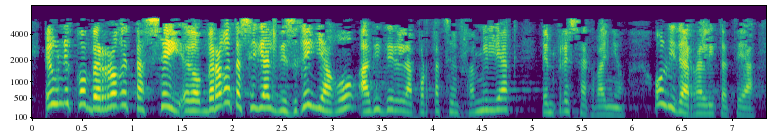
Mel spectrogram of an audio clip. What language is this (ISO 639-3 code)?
eus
